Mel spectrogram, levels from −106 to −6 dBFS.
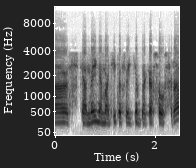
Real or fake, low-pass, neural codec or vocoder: real; 10.8 kHz; none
